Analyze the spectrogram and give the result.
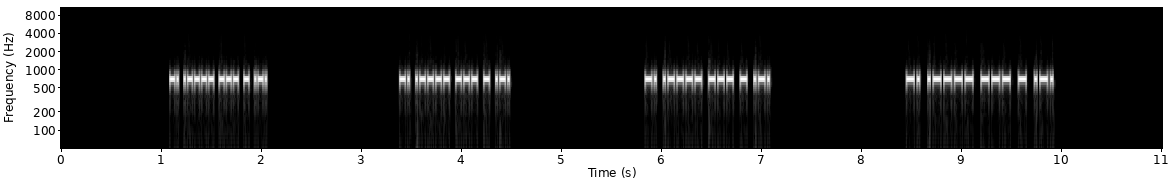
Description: Morse code, heard as a keyed tone, about 58 wpm, 700 Hz. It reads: N1OTR N1OTR N1OTR N1OTR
